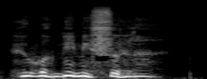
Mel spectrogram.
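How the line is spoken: Crying girl. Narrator (Chinese): 这是一个可怜的女孩，见着红鱼便哭起来

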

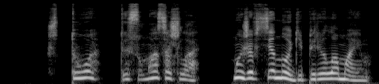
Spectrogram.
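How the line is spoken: Hissing. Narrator (Russian): прошипела Вики

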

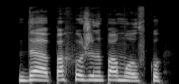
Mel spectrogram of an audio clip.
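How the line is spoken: Laughing. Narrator (Russian): хохотнул Павел

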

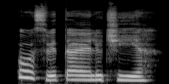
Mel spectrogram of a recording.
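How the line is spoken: Muttered. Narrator (Russian): пробормотала Мия

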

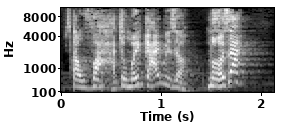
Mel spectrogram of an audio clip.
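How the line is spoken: Angry loud yell. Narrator (Vietnamese): Hương trợn mắt quát lớn

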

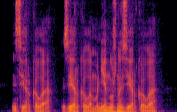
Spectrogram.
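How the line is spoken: Muttered. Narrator (Russian): забормотал он

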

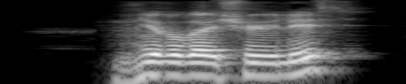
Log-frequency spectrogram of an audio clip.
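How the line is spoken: Cold inquiry. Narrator (Russian): холодно осведомился Сергей Самсонович

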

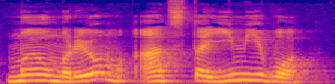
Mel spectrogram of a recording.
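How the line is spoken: Declared. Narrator (Russian): заявил Коля

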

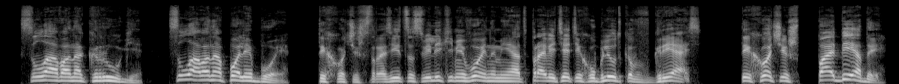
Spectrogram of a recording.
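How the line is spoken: Shouted like battle cry. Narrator (Russian): Он выкрикнул это слово как боевой клич

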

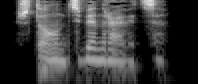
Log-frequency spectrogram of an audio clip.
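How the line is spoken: Hoarse reply. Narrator (Russian): хрипло отвечает Ваня

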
